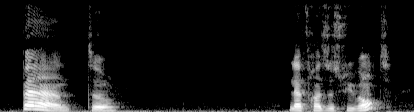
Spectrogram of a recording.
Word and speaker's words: peinte: P avec EIN, EIN c'est un, P et un, pain. T et E, te. Donc ce mot va se lire peinte, peinte.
